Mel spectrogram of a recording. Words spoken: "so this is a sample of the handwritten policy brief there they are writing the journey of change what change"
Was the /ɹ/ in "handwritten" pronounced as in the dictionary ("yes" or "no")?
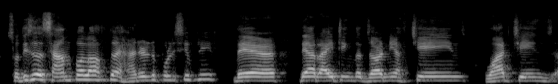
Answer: no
